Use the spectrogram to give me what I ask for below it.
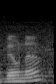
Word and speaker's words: Villeneuve: Is it Villeneuve? That's how you pronounce it, right? That is how you pronounce the name.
